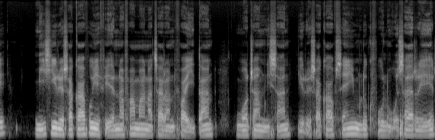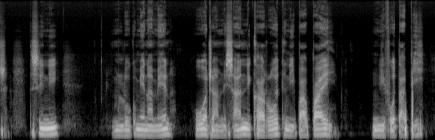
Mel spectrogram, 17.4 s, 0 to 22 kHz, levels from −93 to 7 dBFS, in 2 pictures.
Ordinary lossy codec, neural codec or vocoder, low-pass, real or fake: none; none; none; real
